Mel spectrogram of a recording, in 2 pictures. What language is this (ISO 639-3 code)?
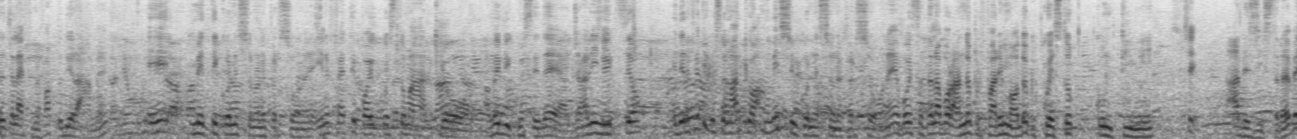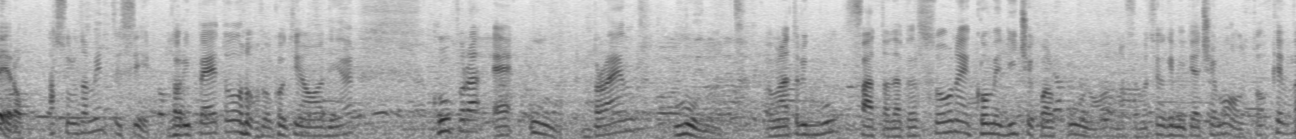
ita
